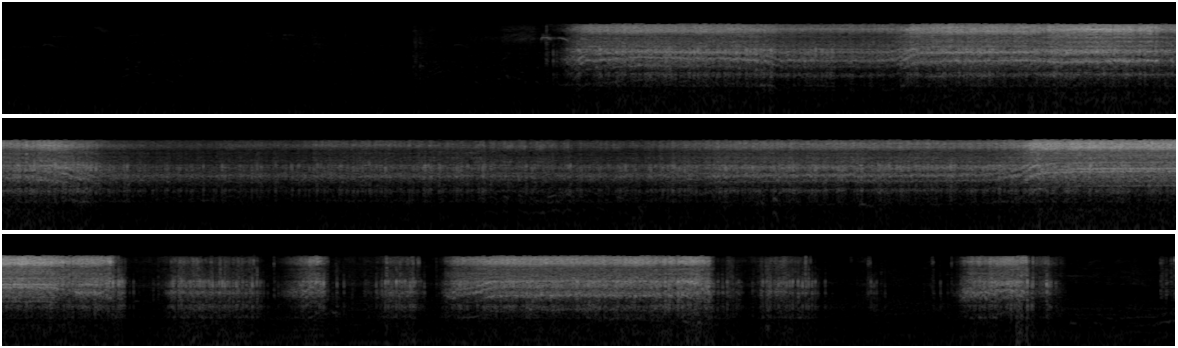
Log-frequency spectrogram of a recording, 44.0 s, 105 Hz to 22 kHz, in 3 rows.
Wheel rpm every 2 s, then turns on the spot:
0, 0, 0, 50, 120, 110, 180, 150, 50, 50, 60, 60, 90, 120, 220, 90, 30, 60, 150, 30, 30, 20.
30-34 38-40 42-44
